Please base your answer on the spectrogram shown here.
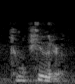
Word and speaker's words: computer: Computer has three syllables or three beats, but if you can notice, I only stress one of them. Computer. Can you tell which one I stressed? It's the middle one. Computer. And did you also notice that on the first and third syllables, I reduced them, and I reduced them so much that I lost the vowel.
